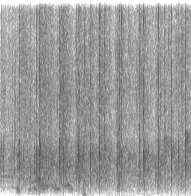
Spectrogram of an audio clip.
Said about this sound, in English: A round of applause, ladies and gentlemen. Thank you. Thank you.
